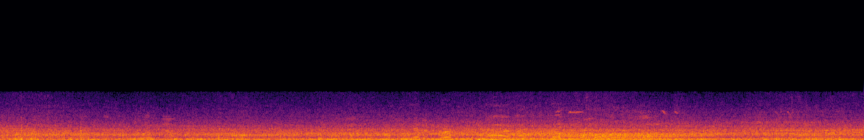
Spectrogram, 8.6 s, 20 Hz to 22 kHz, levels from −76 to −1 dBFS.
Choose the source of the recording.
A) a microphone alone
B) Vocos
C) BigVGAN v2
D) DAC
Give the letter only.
C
